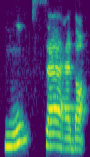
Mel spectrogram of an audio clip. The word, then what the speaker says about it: المساعدة: And the pronunciation of musa'ada is like it has a lot of vowels. That's good. المساعدة المساعدة المساعدة ديالك.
